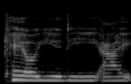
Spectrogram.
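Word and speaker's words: Cutillero: The family that she was going to be working for was Sabrina Coutier. I might be saying that wrong. Coutier. – And this is in London? – Is it C-O-U-T-I-E-R? – No, it's Kudiero.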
